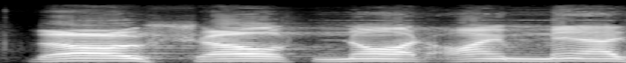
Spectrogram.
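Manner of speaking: slow, harsh, tyrannical god voice. Speaker voicing how people picture god behind the commandments, harsh tyrannical god voice. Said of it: "You'll hear the harsh voice of a tyrannical God".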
